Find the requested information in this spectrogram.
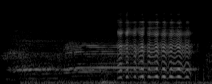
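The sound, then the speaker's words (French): Ewes and lambs of the Landes de Bretagne sheep breed bleating: a lower, steady call gives way to louder, higher-pitched wavering bleats. “Ce sont des moutons, ou plus exactement des brebis et leurs agneaux, et pas n'importe quelle race. C'est des races landes de Bretagne”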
